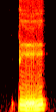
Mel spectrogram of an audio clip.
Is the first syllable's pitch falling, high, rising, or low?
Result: low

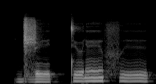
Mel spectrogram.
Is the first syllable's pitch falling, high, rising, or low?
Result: low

